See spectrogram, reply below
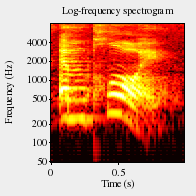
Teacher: Another word that has that open O to the I diphthong is employ.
